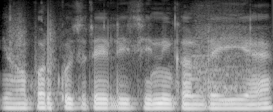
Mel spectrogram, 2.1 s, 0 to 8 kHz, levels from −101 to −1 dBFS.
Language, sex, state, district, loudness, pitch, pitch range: Hindi, male, Uttar Pradesh, Shamli, -17 LUFS, 120 Hz, 115-120 Hz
